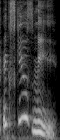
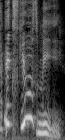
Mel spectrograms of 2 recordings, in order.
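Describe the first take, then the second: First: Slow, drawn-out "excuse me", mock offended; sarcastic excuse me. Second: Slow, drawn-out "Excuse me" with mock offense; sarcastic excuse me. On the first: Repeating it to the in-laws, slow and sarcastic. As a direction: drag "excuse me" out, rising in mock disbelief. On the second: Answering the in-laws who blame her, slow sarcastic disbelief. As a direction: stretch "Excuse me" out slowly, dripping sarcasm.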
